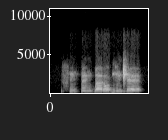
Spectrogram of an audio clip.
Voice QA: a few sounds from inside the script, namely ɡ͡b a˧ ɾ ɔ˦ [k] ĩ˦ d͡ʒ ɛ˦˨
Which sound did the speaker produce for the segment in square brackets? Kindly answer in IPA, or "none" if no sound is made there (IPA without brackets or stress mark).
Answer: ɡ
